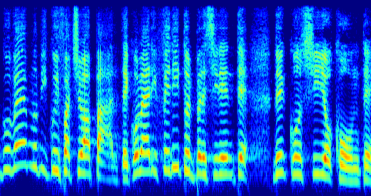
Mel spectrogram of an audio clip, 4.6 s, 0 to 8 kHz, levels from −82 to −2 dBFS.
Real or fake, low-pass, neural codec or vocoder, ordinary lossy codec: fake; 7.2 kHz; codec, 24 kHz, 0.5 kbps, DualCodec; none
